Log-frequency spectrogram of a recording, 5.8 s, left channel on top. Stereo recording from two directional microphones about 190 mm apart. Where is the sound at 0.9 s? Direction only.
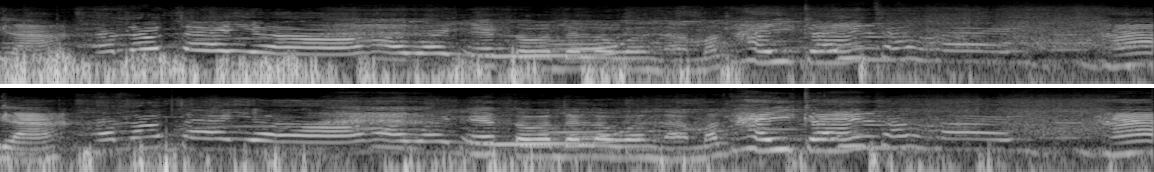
25° left (ahead or behind).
